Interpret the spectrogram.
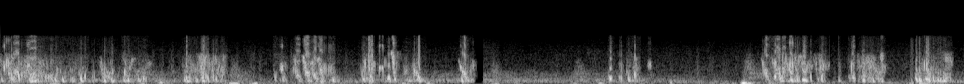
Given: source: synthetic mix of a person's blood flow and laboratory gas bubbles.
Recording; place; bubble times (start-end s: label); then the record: Doppler ultrasound of blood flow; subclavian vein
0.00-1.52 s: bubbles
1.81-2.29 s: bubbles
2.73-3.42 s: bubbles
3.58-4.26 s: bubbles
4.58-4.77 s: bubbles
6.07-6.15 s: bubbles
6.18-6.40 s: bubbles
6.47-6.53 s: bubbles
7.60-8.30 s: bubbles
8.38-8.42 s: bubbles
8.47-8.88 s: bubbles
9.13-9.54 s: bubbles
From the record:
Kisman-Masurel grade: 233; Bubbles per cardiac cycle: several, 3 to 8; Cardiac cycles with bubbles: 50 to 99%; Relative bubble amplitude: loud (0.450 to 0.775); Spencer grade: 3 (all of the cardiac periods contain showers or single bubble signals, but not dominating or overriding the cardiac motion signals); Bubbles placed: anywhere in the cardiac cycle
